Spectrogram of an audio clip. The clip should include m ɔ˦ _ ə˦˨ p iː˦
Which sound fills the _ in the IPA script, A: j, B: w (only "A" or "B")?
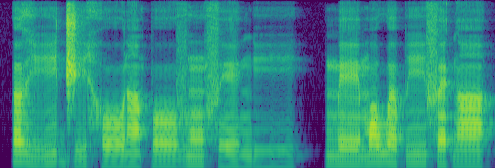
B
